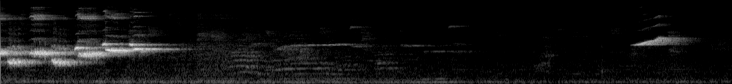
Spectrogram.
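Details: White-rumped shama with a loud, rough voice, praised as best in its class: a dense burst of rich, fast notes for about two seconds, a quieter trailing whistle, then silence broken by one rising note.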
